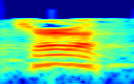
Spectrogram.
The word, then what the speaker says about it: Cherith: And at this brook, Cherith, or Cherith as we more commonly pronounce it, and I'll submit to convention for the sake of ease, the brook Cherith.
